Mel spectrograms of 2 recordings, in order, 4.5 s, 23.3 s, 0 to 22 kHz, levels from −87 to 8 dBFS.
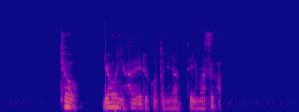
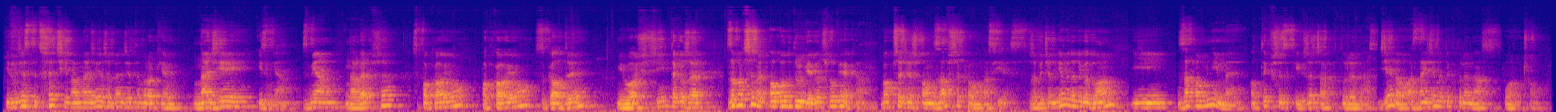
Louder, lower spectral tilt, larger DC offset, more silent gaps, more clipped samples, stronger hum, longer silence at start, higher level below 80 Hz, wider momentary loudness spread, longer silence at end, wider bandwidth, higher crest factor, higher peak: second, -45 LUFS vs -18 LUFS; about the same, -7 dB/octave vs -7 dB/octave; neither; neither; neither; neither; first, 0.9 s vs 0.1 s; second, -70 dBFS vs -44 dBFS; about the same, 12 LU vs 10 LU; first, 1.2 s vs 0.1 s; second, 8.2 kHz vs 11.5 kHz; about the same, 22 dB vs 18 dB; second, -26 dBFS vs 0 dBFS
